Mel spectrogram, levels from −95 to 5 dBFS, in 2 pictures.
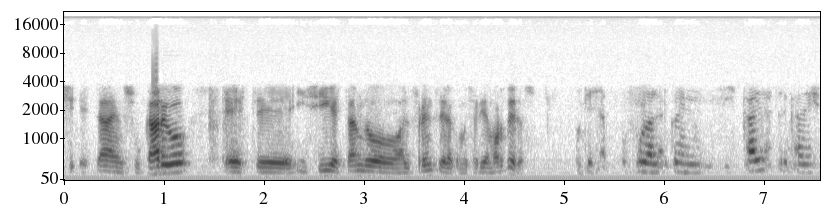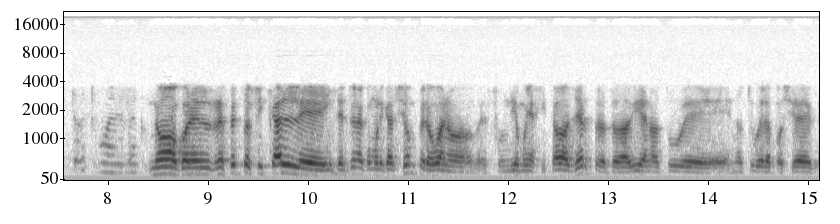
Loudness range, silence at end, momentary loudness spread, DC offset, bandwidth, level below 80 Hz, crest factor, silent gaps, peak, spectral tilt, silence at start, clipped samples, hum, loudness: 11 LU; 0.05 s; 22 LU; under 0.1%; over 20 kHz; -66 dBFS; 22 dB; none; -8 dBFS; -4.5 dB/octave; 0 s; under 0.1%; 50 Hz at -65 dBFS; -29 LUFS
